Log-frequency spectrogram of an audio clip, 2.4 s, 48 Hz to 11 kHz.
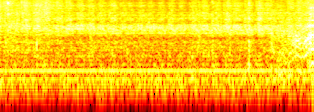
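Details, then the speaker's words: Trane 7.5-ton rooftop unit, rollout switch found tripped; with 238 volts applied the inducer motor is seized, a faint steady electrical hum with no fan spooling up; inducer assembly later replaced. "I don't know if you guys can hear it but that new motor is locked up locked up pretty bad so I'm gonna check real quick my uh"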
